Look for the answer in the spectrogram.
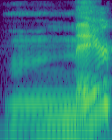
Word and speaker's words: Meyer: We didn't even talk about the possibility of Marcelo Meyer or... Meyer is how you pronounce it. My bad.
